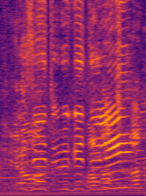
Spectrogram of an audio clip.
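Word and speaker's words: Uigeadail: Ugadili. I believe so. It's in Gaelic, you know. Is it Ugadili?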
